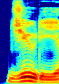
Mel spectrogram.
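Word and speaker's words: Cudi: Christians, Jews, Muslims, and a lot of their ancient literature would point to a mountain called Mount Judi. It looks like Mount Cootie, but it's pronounced Mount Judi. J-U-D-I is the way it kind of looks if we were to pronounce it that way, but it's C-U-D-I.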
